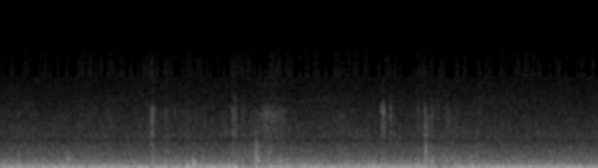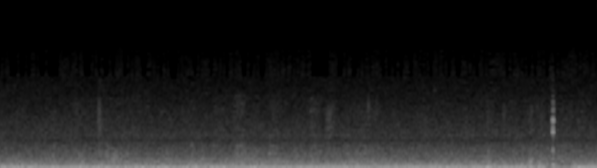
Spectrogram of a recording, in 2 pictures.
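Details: Dense steady rushing noise like wind or traffic with scattered faint clicks; no animal voice is heard.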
